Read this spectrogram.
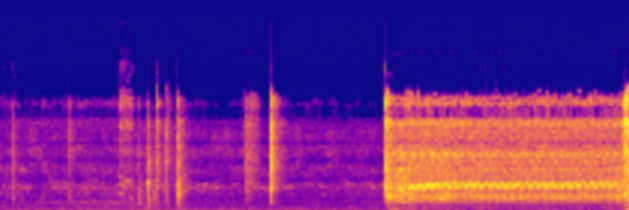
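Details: Supercharged Mopar drag car "Blown Fish" after fitting new set of heads following head damage: quiet clicking, then catches with loud harsh high-pitched blower roar holding steady; fires and runs cleanly — normal running.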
